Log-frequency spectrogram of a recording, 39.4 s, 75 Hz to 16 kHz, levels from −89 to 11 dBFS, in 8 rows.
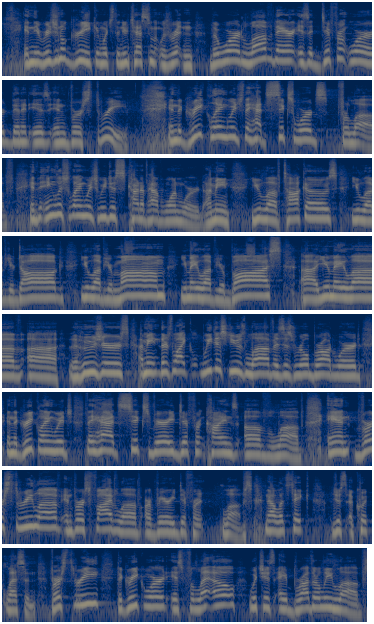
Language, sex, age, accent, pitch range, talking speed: English, male, 40-59, American, 185-235 Hz, 195 wpm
